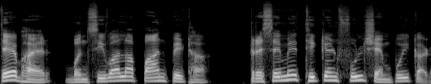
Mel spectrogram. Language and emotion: Goan Konkani, neutral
